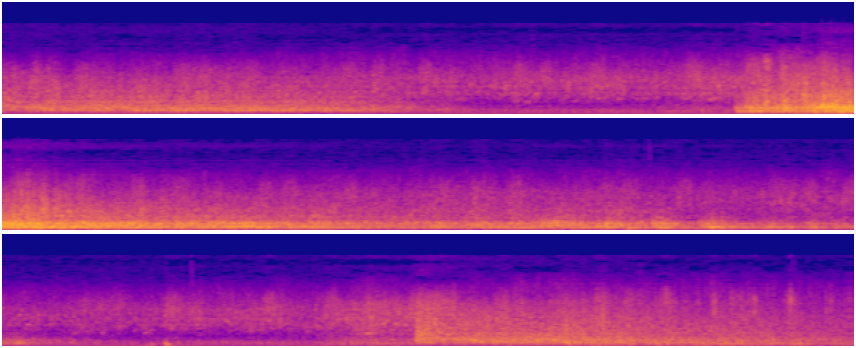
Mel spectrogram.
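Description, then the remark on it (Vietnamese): A thunderstorm with steady rain drumming on the roof, deep rumbles of thunder swelling and fading, one loud close roll near the start and another building later, no voices. “Thỉnh thoảng vẫn có những làn chớp lóa mắt kèm theo những tiếng nổ lúc xa lúc gần.”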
